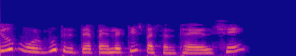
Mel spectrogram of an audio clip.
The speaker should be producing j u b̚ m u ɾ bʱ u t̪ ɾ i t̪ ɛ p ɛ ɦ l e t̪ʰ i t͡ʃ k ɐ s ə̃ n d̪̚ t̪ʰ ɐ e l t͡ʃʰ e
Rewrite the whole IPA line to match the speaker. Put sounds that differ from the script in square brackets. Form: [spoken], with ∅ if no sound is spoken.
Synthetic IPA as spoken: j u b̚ m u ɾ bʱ u t̪ ɾ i t̪ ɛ p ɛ ɦ l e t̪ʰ i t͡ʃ [p] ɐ s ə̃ n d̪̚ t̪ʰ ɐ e l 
